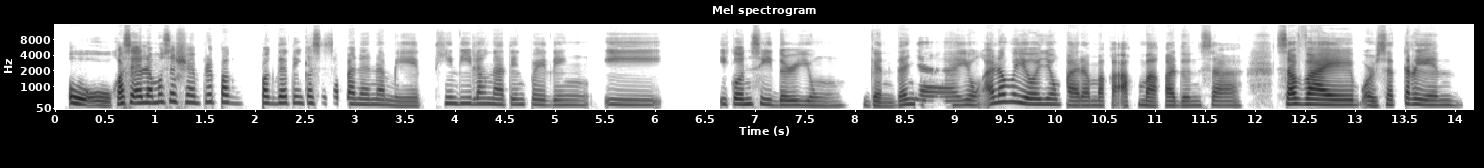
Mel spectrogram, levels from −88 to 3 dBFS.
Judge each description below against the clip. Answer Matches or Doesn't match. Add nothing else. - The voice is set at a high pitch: Matches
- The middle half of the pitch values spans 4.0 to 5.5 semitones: Matches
